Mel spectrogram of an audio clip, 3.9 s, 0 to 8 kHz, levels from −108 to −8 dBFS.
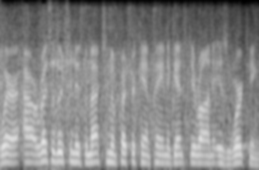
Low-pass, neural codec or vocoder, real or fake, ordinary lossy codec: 7.2 kHz; codec, 16 kHz, 8 kbps, FunCodec, trained on Chinese and English, 25 frames a second; fake; Opus, 24 kbps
